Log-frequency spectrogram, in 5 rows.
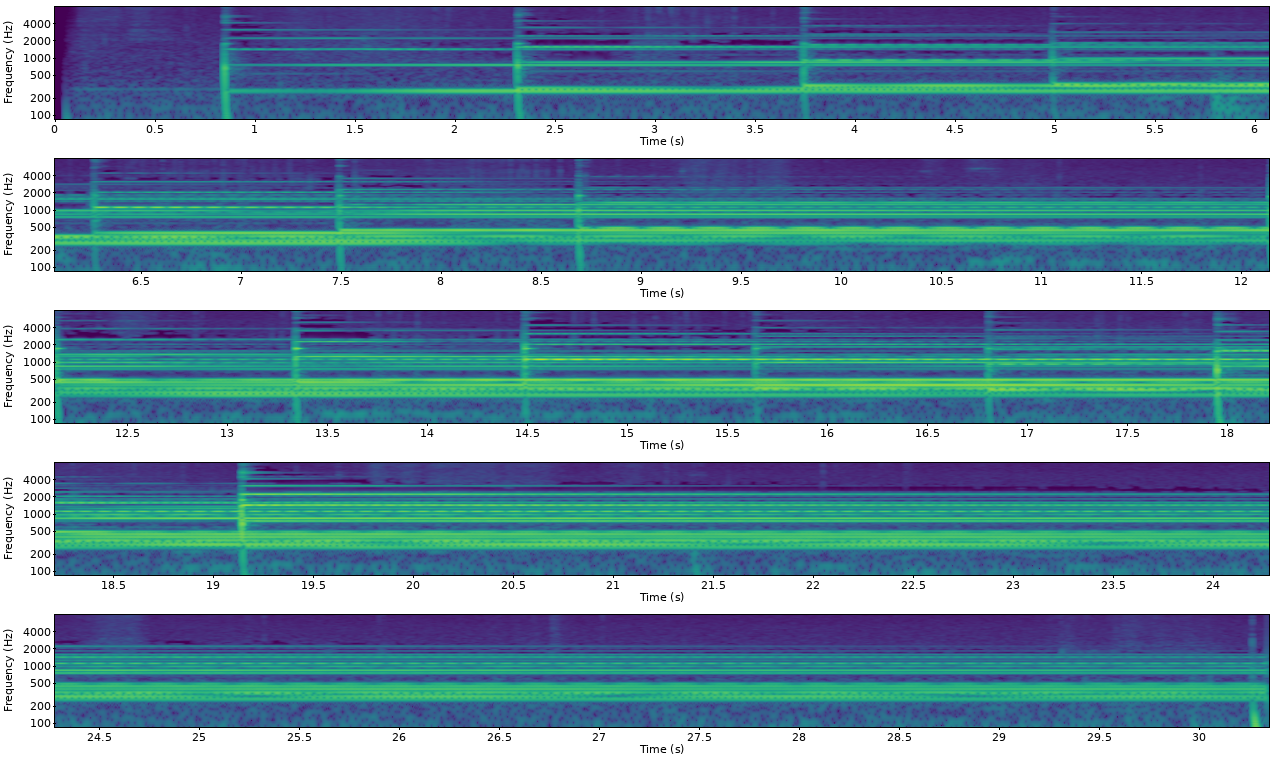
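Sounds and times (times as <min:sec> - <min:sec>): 
Tibetan singing bowls: 0:00.3 - 0:30.3.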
